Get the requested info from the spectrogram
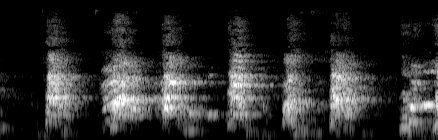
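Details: Golden retriever searching for its mom during play, letting out a series of loud, regular barks roughly every half second, with faint human voice in the background.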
